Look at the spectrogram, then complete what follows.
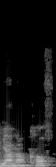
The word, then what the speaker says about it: Janakow: Jeanette house yeah my name is Jana Jana cough as Germans would say but you can pronounce it usually in oh hey however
